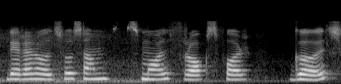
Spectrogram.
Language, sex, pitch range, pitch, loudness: English, female, 215-250 Hz, 235 Hz, -16 LUFS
